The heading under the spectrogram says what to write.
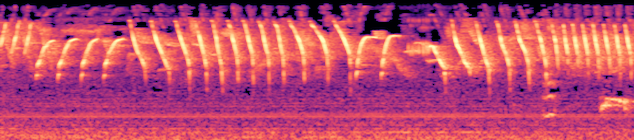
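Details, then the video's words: Long Yorkshire canary song aimed at finding a rival, made of rapid downward-sweeping high notes repeated many times a second with brief tempo changes and a few low whistles near the end. "KENARI YORKSHIRE GACOR PANJANG GAYA NGAWET MENCARI LAWAN"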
